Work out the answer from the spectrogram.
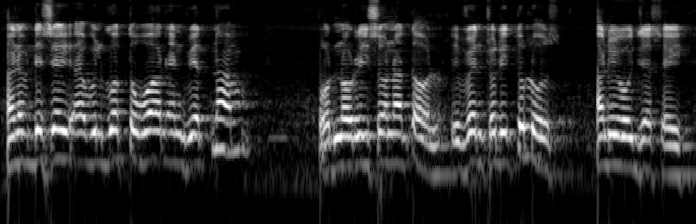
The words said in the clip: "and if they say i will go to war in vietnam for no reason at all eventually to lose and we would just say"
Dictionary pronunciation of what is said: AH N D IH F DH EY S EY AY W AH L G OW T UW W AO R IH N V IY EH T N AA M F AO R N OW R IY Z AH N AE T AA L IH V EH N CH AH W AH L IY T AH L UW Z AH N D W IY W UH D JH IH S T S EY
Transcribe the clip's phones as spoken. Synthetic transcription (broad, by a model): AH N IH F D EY S EY AY W AH L G OW T UW W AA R IH N V IY EH T N AA M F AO R N OW R IY S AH N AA T AA L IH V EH N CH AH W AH L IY T AH L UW S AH N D W IY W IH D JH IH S S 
